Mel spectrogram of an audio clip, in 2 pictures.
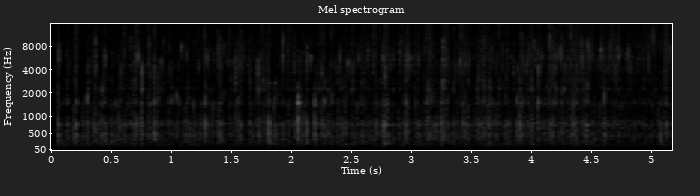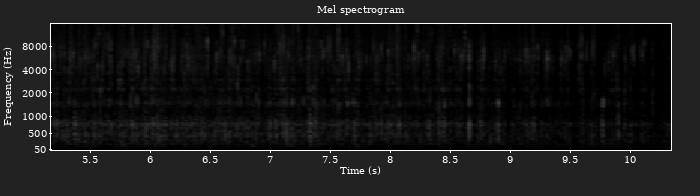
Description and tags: Thick Liquid Bubble
potion, boiling water. sound recorded is soup being heated
bubbles, bubbling, liquid, boil, water, soup, potion, bubble, boiling, chemical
